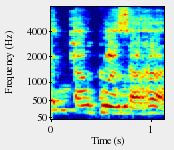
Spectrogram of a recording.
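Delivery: तमसह as ta-ma-sa-ha, every vowel sounded; full ma. Shown as a demonstration. Teacher modelling the correct word, syllable by syllable. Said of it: "तम ऐसा बोलेंगे".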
